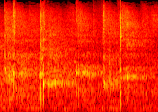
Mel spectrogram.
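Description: Pickleball paddles striking a plastic ball in a quick net exchange: about five sharp pocks, each with a brief ring, roughly half a second apart.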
